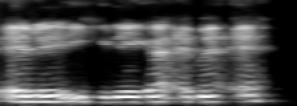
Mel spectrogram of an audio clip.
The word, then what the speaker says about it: Lyme: Esa ciudad, Lyme, se escribe L-Y-M-E, Lyme se pronuncia.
